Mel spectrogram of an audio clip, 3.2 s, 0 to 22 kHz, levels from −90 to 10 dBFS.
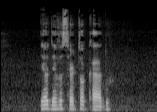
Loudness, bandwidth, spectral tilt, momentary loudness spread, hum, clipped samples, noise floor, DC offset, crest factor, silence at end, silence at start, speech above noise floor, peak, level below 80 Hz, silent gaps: -22 LUFS; 16 kHz; -4.5 dB/octave; 7 LU; none; under 0.1%; -57 dBFS; under 0.1%; 20 dB; 0.95 s; 0.8 s; 36 dB; -4 dBFS; -58 dBFS; none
